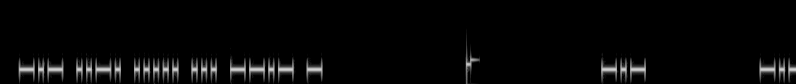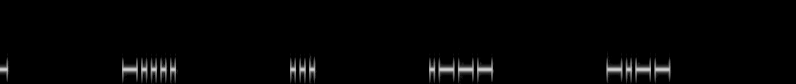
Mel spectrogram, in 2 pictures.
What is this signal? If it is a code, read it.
Morse code, heard as a keyed tone, about 25 wpm, spaced as for 11 wpm, 700 Hz. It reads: KF5SQT KK6SJY
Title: USA Call Signs - 6 Characters - 8x Character Spacing - 25wpm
